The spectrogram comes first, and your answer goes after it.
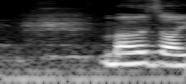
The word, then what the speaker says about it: Mosul: camps are located around 20 kilometers east of Mosul Mosel you said it right and then this is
